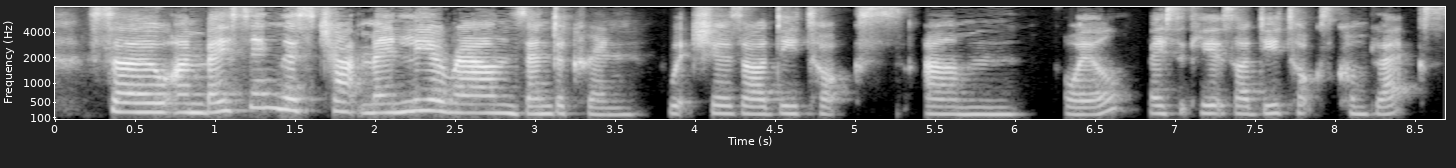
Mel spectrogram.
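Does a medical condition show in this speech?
No.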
